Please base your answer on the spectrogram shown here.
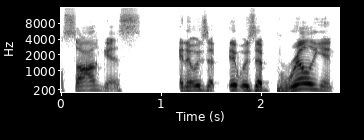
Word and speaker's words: Tsongas: might not remember this, but Paul Tsongas it was very difficult to pronounce when he was running from county commissioner to U.S. Senate. So he did this famous commercial, and he had one person after another mispronouncing his name. And then at the end, he came in and said, no, it's Paul Tsongas.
